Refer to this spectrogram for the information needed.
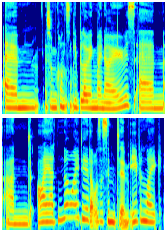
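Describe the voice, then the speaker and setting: A woman's voice: medium pitch, normal speed, a little mellow, dry recording, clean studio sound. A congested woman with a nasal voice, hosting a candid, chatty solo podcast and working through a numbered list. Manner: candid, chatty, lists points one by one. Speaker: podcast host. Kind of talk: casual solo podcast monologue.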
